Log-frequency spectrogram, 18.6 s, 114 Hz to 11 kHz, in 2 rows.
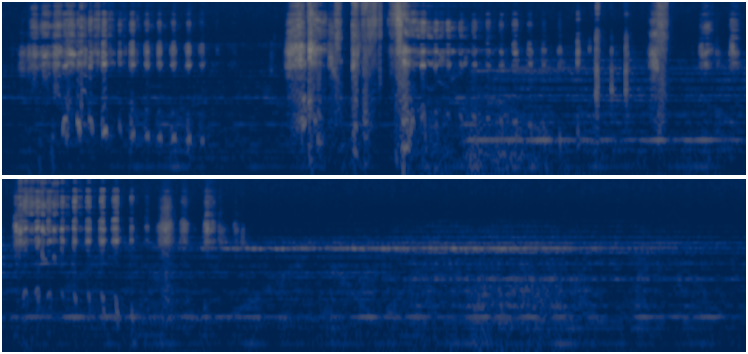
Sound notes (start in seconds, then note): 0.3 Gatekeeper laughs; 3.5 Gatekeeper blows a raspberry, then keeps laughing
